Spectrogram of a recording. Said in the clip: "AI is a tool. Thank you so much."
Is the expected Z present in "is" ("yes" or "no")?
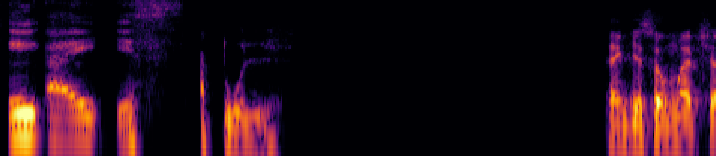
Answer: no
